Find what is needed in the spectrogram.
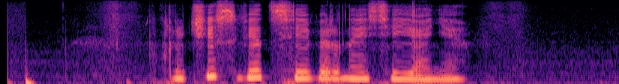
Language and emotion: Russian, neutral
